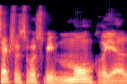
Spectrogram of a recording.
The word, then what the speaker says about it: Montreal: kept calling like uh Montreal Montreal but it it's actually supposed to be mon so you don't pronounce the T man people have a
